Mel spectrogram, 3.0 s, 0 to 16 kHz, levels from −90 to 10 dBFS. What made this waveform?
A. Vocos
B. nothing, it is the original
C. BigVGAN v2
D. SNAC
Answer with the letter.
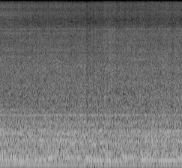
B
